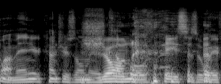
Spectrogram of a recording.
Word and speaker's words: Jean-Jacques Rousseau: Today you are talking about, apparently, Jean-Jacques Rousseau. – That is not how you pronounce it.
